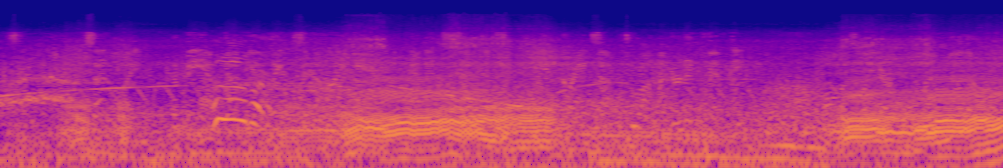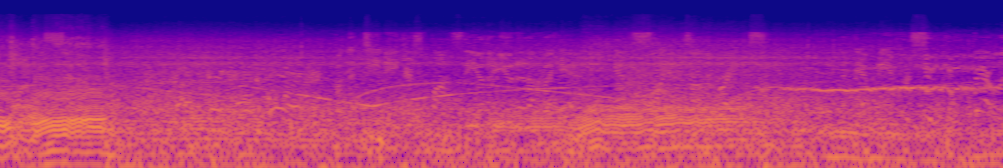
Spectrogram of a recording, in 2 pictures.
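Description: Police siren wailing, its pitch sweeping slowly up and down, over a vehicle engine running hard, which gets louder for two stretches of a couple of seconds each.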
